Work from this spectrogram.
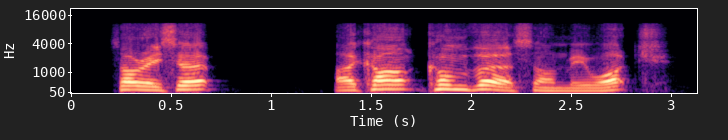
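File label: English male; Pirates Of The Caribbean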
